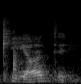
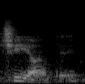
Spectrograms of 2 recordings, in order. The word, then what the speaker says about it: Chianti: On the other hand, in Italian, CH stands for a K sound, so that the wine that you buy, that's spelled with CH, is pronounced as Chianti. It's not Chianti, but in Spanish, in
